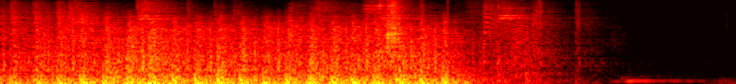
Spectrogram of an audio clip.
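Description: Sustained automatic gunfire in the video game Lethal Company, a loud, dense burst of rapid shots lasting over two seconds before cutting off, followed by a brief low clunk.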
